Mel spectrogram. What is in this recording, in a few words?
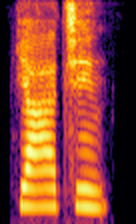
"押金", Chinese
